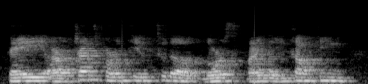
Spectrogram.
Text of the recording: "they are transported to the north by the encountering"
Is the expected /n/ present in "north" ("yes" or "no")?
no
